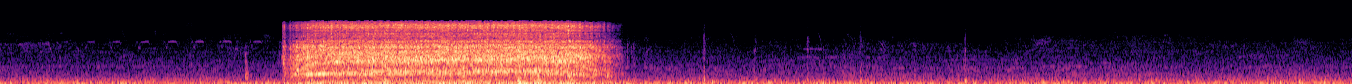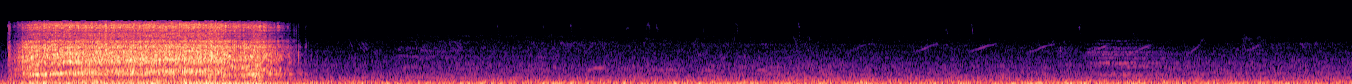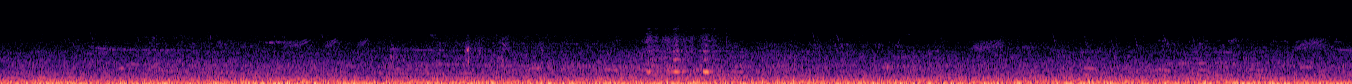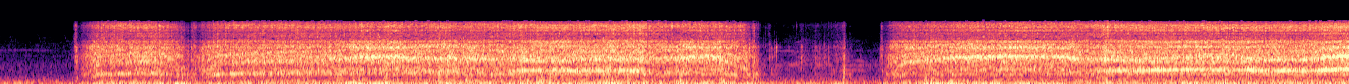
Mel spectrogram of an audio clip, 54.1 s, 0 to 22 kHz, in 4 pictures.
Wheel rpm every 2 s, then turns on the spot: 0, 50, 150, 10, 0, 0, 10, 140, 30, 0, 0, 0, 0, 0, 0, 0, 0, 0, 0, 0, 20, 110, 160, 150, 40, 150, 160.
none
